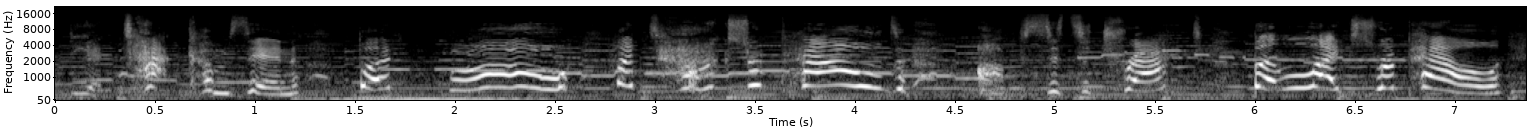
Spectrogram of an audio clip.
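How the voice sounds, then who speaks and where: A woman voicing a cocky, excitable little girl in a video game, with brash announcer-style delivery over music. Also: very high voice, takes it slowly, few pauses, heavily acted. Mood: theatrical, excited. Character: excitable little girl robot battler in moon goddess costume, cocky. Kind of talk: animated game voice acting. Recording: music behind the voice.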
